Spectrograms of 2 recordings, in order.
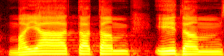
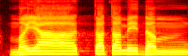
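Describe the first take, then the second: First: The sound before idam is held long. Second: The sound before idam is kept short, without pausing. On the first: The speaker calls it wrong. "you're lengthening a sound that is not lengthened" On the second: The speaker calls it right. "So you don't have to pause. You don't have to wait"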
